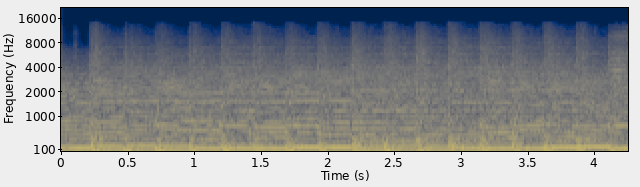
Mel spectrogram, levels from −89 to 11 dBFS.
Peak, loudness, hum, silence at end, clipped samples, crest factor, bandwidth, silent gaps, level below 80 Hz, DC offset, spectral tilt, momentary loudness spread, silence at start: -6 dBFS; -17 LUFS; none; 0 s; under 0.1%; 10 dB; 13.5 kHz; none; -24 dBFS; under 0.1%; -6 dB/octave; 2 LU; 0 s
